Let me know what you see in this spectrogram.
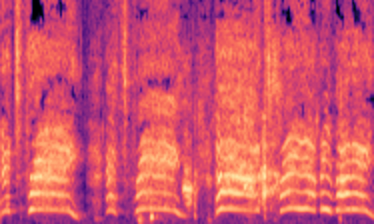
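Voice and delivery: put-on very high, loud screaming child's voice. Retelling a little kid who came over and ruined the fun: imitating a kid screaming. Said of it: "just starts screaming to the high heavens".

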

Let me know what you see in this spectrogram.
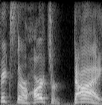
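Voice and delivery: pure spite, pissed-off delivery. Quoting a favorite TV line, imitating David Lynch saying it spitefully. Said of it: "he just says it with such spite".

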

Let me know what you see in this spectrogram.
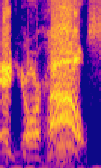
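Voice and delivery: high, loud, slow sports commentator style yell. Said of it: "Vince is on commentary and yells".

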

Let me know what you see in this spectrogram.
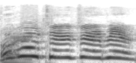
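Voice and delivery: loud creepy scream. Retelling how a character volunteers as tribute: imitating a loud creepy scream. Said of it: "she just screams out, like, really loud and s-, creepy".

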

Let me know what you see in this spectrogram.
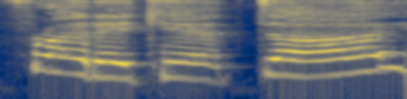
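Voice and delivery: high, slow, foal-like scream.

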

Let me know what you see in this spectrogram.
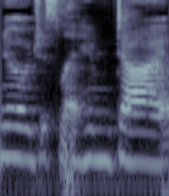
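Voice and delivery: put-on crying, tearful pleading voice. Retelling a scene where a girl refuses to help: imitating someone crying. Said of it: "the girl's crying and saying".

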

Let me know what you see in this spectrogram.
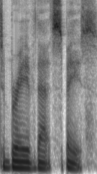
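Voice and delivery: ordinary delivery, nothing marked

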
